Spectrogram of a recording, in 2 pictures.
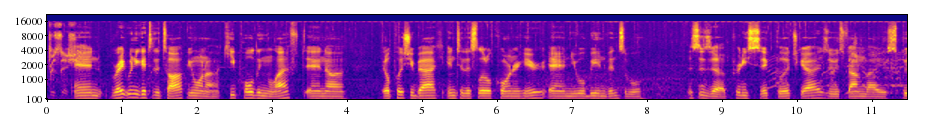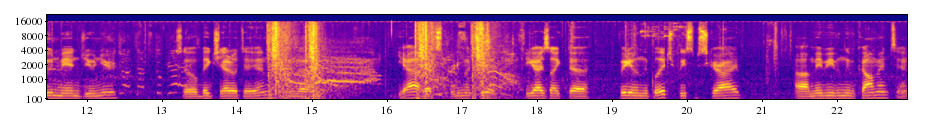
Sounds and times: Speech: 0:08.6 - 0:15.2, 0:16.1 - 0:20.7, 0:21.4 - 0:22.9.

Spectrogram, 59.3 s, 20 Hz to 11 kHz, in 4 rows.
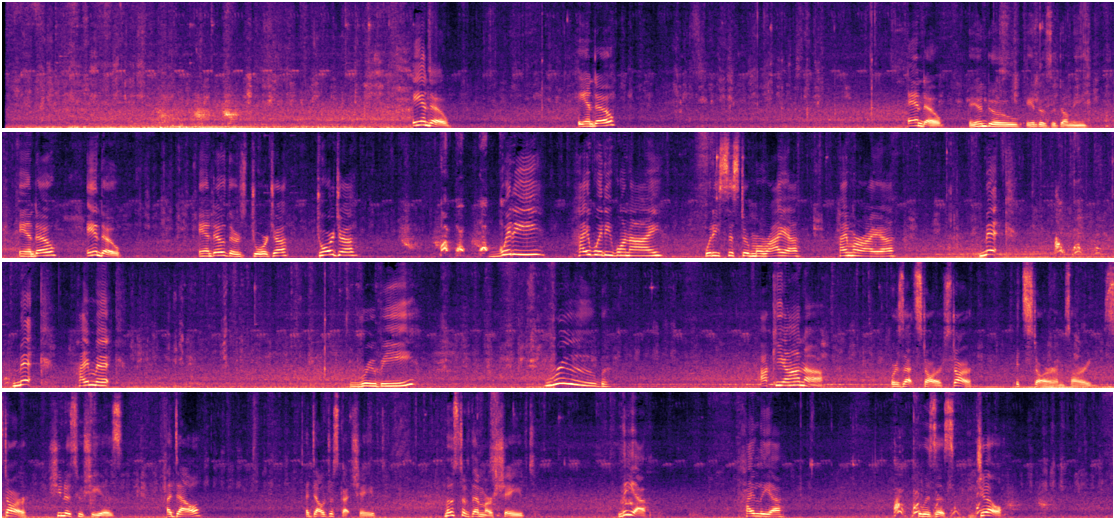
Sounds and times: Dog: 0:00.1 - 0:21.7, 0:24.0 - 0:39.2, 0:55.7 - 0:59.2
Speech: 0:07.7 - 0:08.2, 0:12.1 - 0:16.4, 0:17.4 - 0:19.6, 0:21.4 - 0:26.8, 0:36.9 - 0:37.8, 0:50.4 - 0:51.6, 0:52.7 - 0:53.2, 0:56.6 - 0:57.9.

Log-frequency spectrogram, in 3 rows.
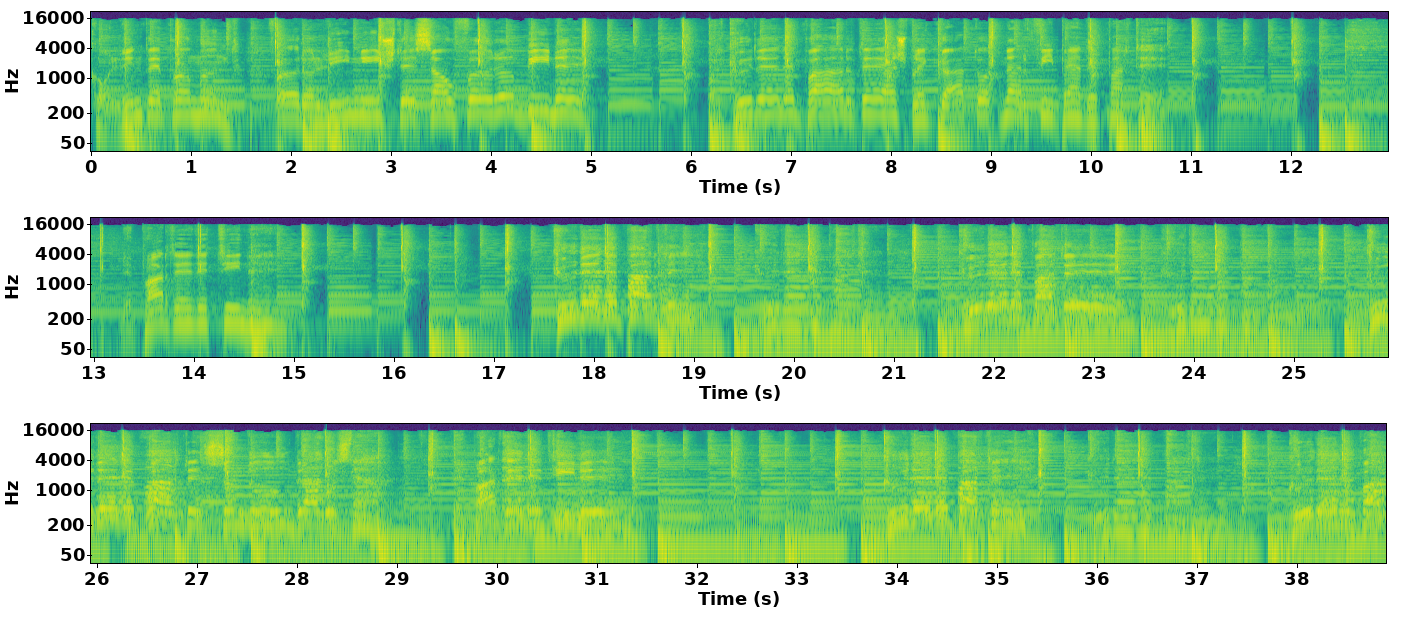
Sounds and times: Music: 0:00.0 - 0:38.8.

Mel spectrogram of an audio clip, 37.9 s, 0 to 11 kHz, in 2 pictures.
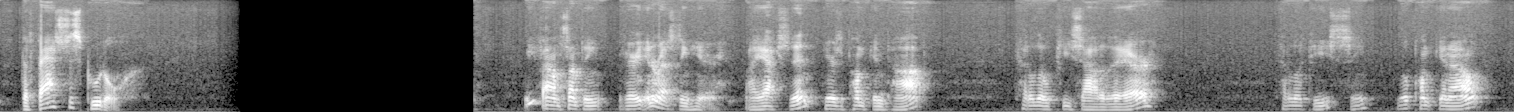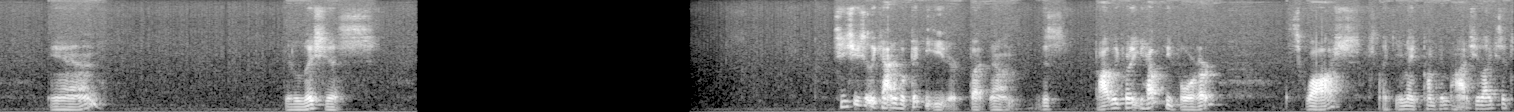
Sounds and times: Speech: 0:00.0 - 0:01.9, 0:06.6 - 0:11.7, 0:12.7 - 0:14.6, 0:16.0 - 0:18.7, 0:19.6 - 0:20.3, 0:22.5 - 0:23.7, 0:29.4 - 0:34.2, 0:35.0 - 0:37.8.

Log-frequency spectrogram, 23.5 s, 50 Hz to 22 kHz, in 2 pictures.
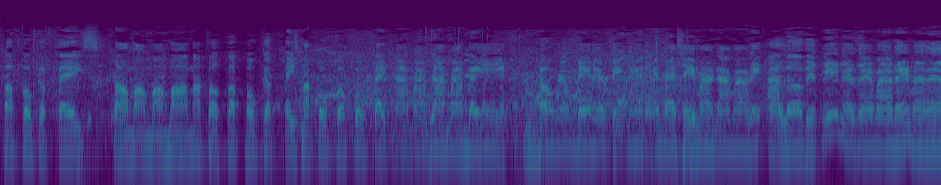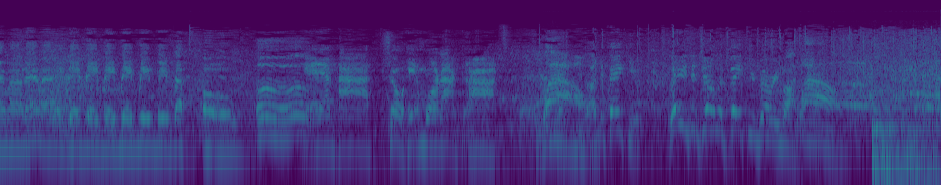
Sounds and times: Speech: 0:00.0 - 0:22.3.

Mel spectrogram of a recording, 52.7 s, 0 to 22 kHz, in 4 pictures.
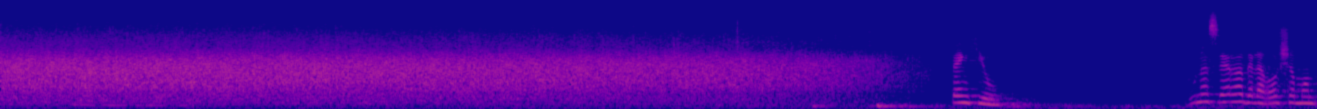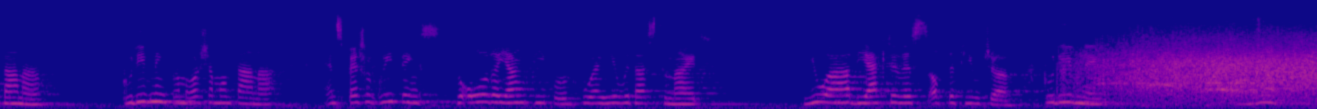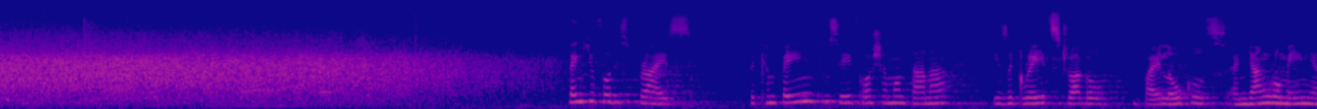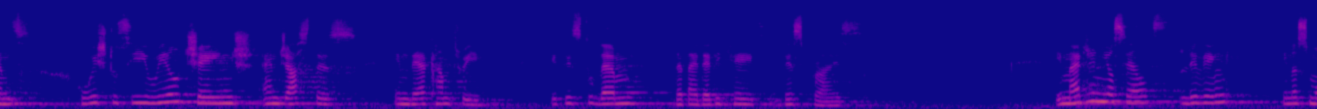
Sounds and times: Narration, monologue: 0:09.3 - 0:24.1, 0:32.0 - 0:52.6
Female speech, woman speaking: 0:09.5 - 0:10.2, 0:11.9 - 0:13.7, 0:14.4 - 0:20.3, 0:21.2 - 0:24.3, 0:32.0 - 0:44.4, 0:45.0 - 0:48.2, 0:50.1 - 0:52.6.

